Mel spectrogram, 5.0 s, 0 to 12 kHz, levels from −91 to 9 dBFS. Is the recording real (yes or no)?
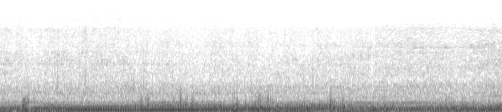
yes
